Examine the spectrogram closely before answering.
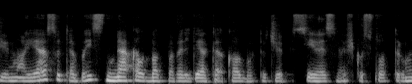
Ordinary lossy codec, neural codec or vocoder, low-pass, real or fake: MP3, 64 kbps; codec, 24 kHz, 1.5 kbps, HILCodec; 10.8 kHz; fake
